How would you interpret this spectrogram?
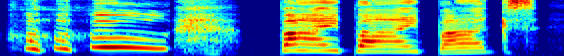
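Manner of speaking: very high, loud giggle; a high, loud giggling girl. A narrator's reading. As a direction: giggle bugs goodbye. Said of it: "giggled little Princess".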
